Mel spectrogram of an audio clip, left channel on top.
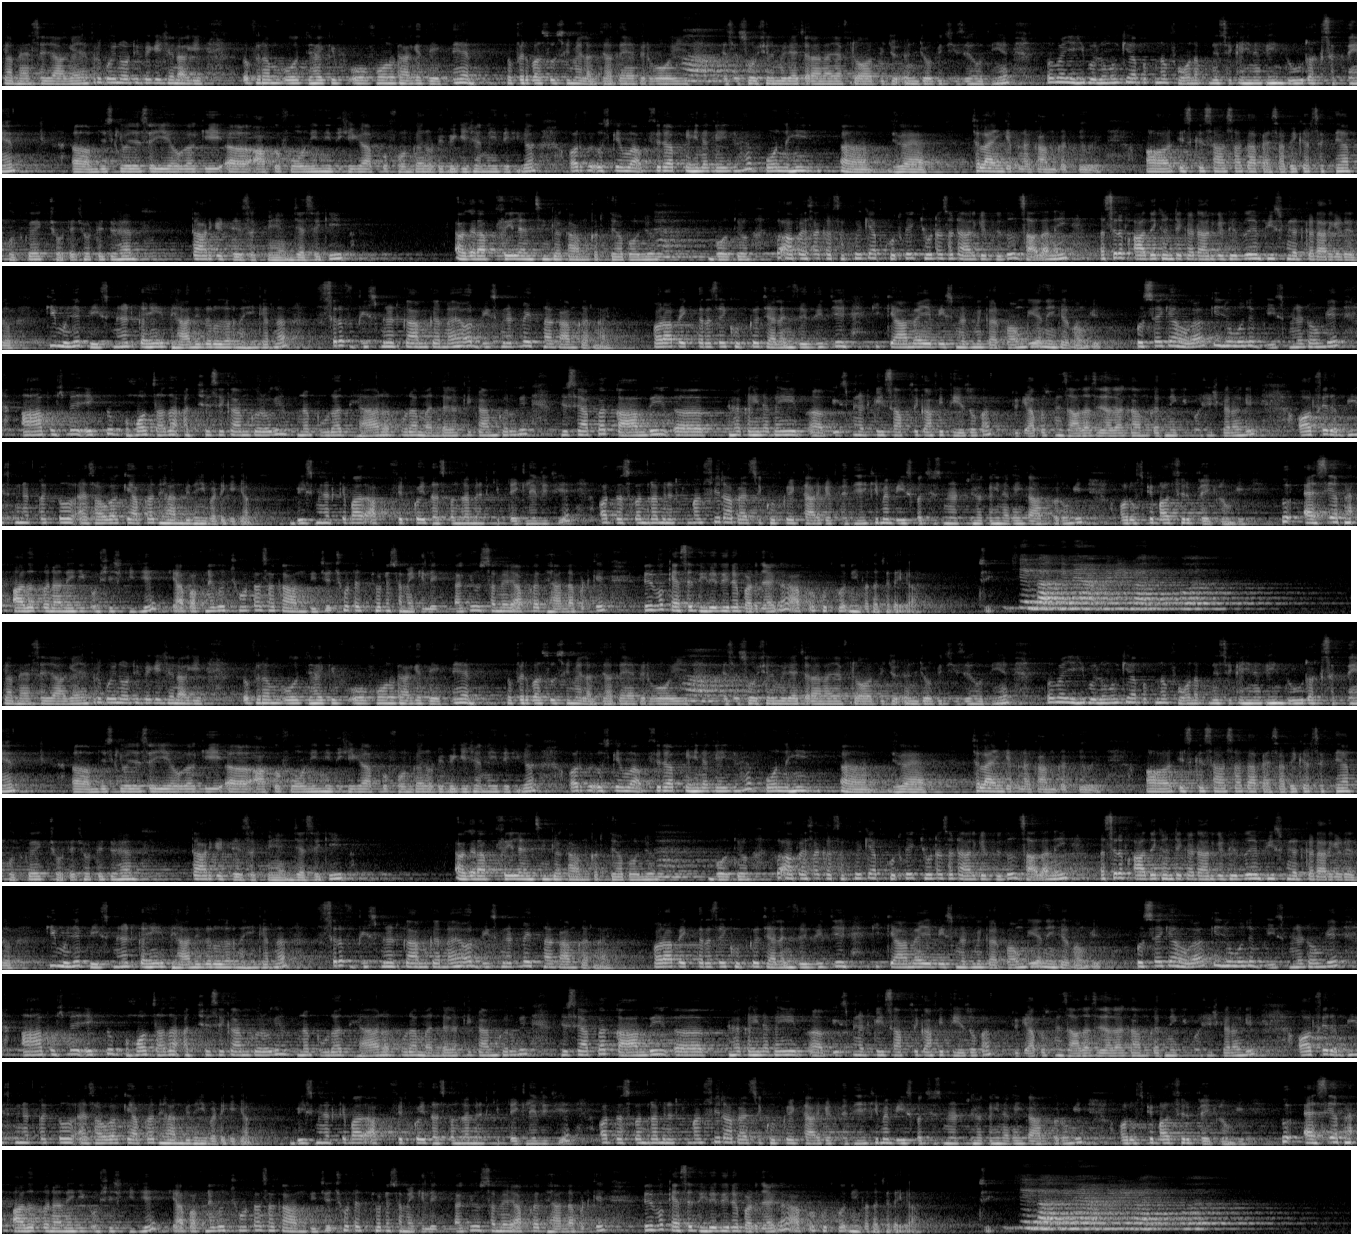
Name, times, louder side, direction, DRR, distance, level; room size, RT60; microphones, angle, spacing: voice 1, 0.0-4.7 5.1-13.7 14.2-21.7 21.9-22.8 23.3-28.6 29.0-30.5 31.6-33.7 34.2-46.8 47.2-51.6 52.0-64.1 64.4-70.3 70.6-80.2 80.5-90.5 91.1-91.2, left 1 dB, 5° left, 7 dB, 0.4 m, -24 dB
voice 2, 6.8-7.2 33.6-33.8 91.3-93.4, left 1 dB, 65° left, -6 dB, 3.6 m, -23 dB
14.5 x 13.5 x 4.8 m, 2.6 s
head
